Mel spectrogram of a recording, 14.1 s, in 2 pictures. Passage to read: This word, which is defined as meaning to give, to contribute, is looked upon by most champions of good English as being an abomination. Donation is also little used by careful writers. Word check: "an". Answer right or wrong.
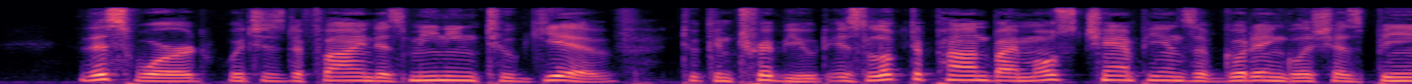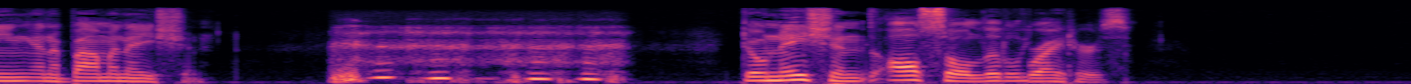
right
